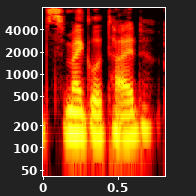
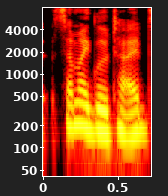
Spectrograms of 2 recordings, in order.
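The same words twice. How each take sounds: First: Semaglutide said "suh-MAG-luh-tide"; second pronunciation variant. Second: Semaglutide said "SEM-eye-gloo-tide"; first pronunciation variant. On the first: Clinician showing colleague the other way, semaglutide as "suh-MAG-luh-tide". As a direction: put the emphasis of semaglutide on "MAG". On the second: Clinician showing colleague one way to say the drug, semaglutide as "SEM-eye-gloo-tide". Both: Shown as a demonstration. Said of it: "where you put the emphasis".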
